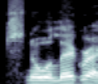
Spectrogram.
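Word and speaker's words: Snoh Aalegra: Snow Allegra. I can't spell her name, but look it up. It's not S. Yeah, S-N-O-H. Not Snow. Pronounce Snow, but S-N-O-H Allegra.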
